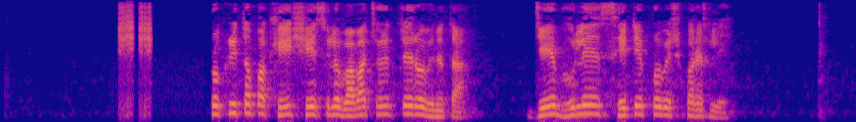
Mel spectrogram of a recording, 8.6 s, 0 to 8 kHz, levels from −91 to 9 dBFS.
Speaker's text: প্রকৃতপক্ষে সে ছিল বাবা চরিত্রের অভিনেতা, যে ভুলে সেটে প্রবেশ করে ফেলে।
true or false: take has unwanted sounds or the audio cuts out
true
